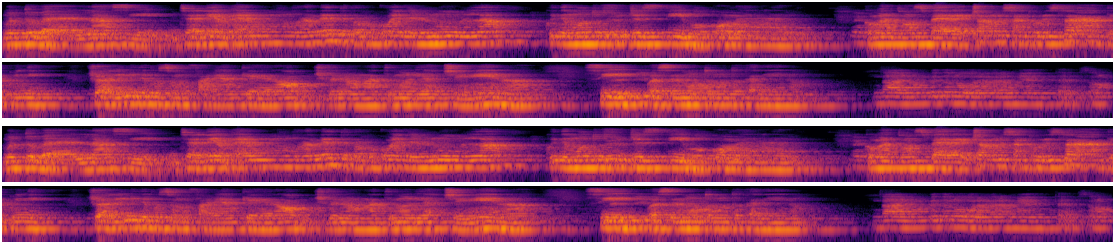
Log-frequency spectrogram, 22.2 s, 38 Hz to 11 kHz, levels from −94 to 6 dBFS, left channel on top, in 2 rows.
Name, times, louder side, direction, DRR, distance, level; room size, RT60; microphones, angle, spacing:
voice 1, 0.0-5.0 5.4-8.0 8.6-11.5 12.0-19.1, equal, 45° left, -9 dB, 0.7 m, -27 dB
voice 2, 7.1-8.0 8.5-8.7 17.1-17.6 17.9-18.2 19.8-22.1, equal, 65° right, -4 dB, 1.1 m, -35 dB
3.2 x 2.5 x 2.8 m, 1.3 s
head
